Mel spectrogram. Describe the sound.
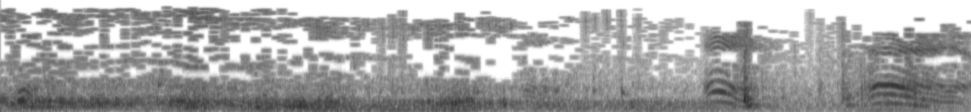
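A motorboat engine drones with a steady low rumble as the boat swings around at a little inlet, then the engine is cut and its note eases off as voices call out over the fading motor near the end.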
